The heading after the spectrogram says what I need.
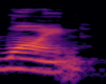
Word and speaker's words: whine: So we've got 2 words here, wine and wine. One's spelt with WH, one's just spelt with I, but they sound the same.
